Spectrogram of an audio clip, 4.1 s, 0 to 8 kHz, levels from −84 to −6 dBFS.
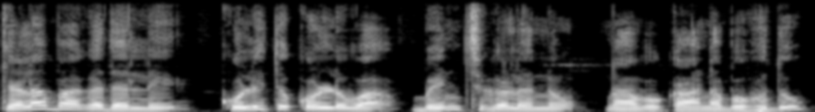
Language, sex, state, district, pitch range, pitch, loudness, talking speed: Kannada, male, Karnataka, Bangalore, 160-185 Hz, 165 Hz, -14 LUFS, 90 wpm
